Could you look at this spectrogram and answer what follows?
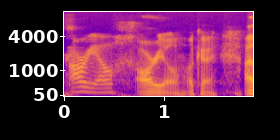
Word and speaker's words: Ariel: Do you prefer Ariel or Ariel or Ariel or Ariel? Actually, none of them. It's Ariel.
